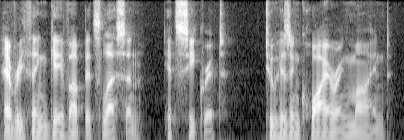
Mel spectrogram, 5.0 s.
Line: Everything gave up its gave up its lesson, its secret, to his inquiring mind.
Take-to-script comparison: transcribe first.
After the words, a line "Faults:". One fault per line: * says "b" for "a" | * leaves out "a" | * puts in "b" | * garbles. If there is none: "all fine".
Everything gave up its lesson, its secret, to his inquiring mind.
Faults:
* leaves out "gave up its"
